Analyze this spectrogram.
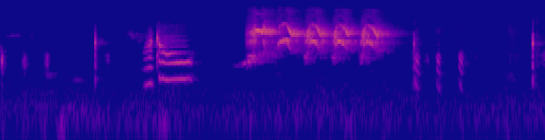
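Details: Indian ringneck parrot, just after being called by a person, utters a short voice-like harmonic syllable, then a long wavering screech of about one and a half seconds, followed by scattered clicks.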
